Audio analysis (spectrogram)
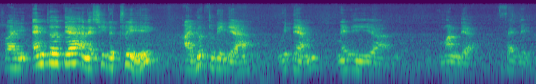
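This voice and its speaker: Monk telling a story in halting English. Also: male voice, medium pitch. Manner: halting non-fluent English, many "uh" fillers and restarts. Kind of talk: storytelling dharma talk. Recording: roomy echo, faint background noise.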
